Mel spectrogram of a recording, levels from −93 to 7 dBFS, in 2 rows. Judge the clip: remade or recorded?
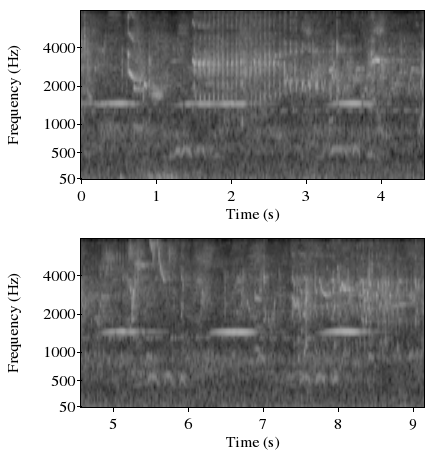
recorded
